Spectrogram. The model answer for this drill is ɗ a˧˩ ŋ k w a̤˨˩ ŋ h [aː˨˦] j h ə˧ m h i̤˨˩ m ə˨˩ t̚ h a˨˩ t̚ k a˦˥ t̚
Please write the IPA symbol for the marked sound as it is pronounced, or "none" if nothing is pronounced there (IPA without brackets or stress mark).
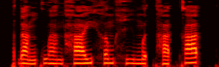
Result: aː˨˦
